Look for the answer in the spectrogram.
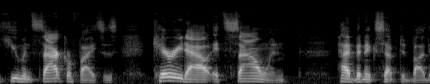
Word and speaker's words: Samhain: And it looks like it's pronounced Samhain, but it's actually pronounced Samhain.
